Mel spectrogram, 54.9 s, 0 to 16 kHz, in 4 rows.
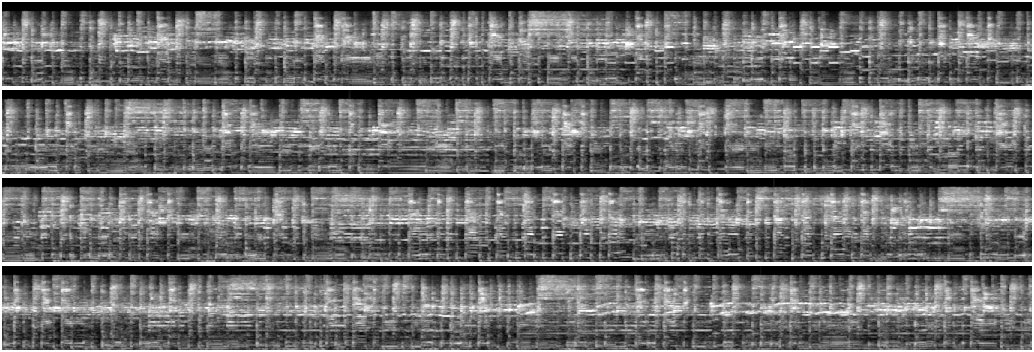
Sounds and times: Funk: 0.0 - 54.9.

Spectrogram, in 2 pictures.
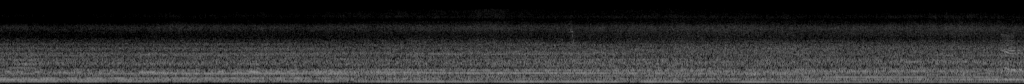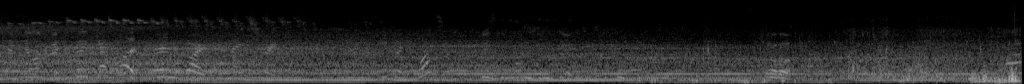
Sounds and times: Vehicle: 0.0 - 20.4.

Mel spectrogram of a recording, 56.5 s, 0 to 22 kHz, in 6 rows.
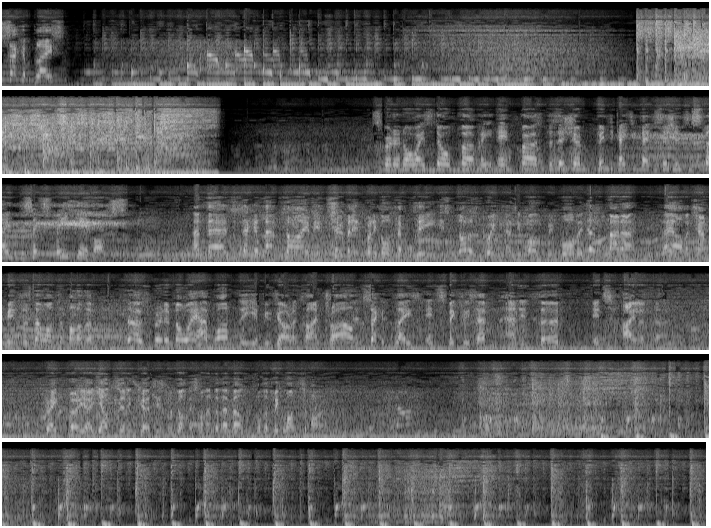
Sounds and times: Speech: 21.4 - 37.2, 38.3 - 42.0.

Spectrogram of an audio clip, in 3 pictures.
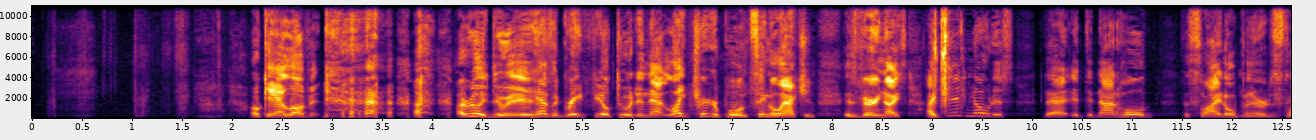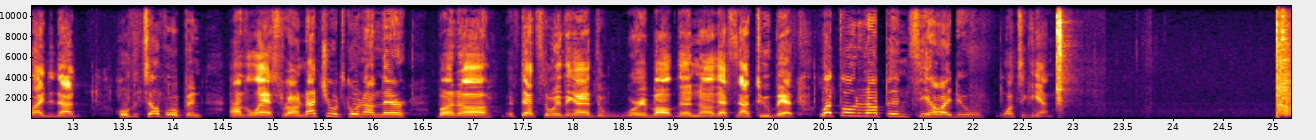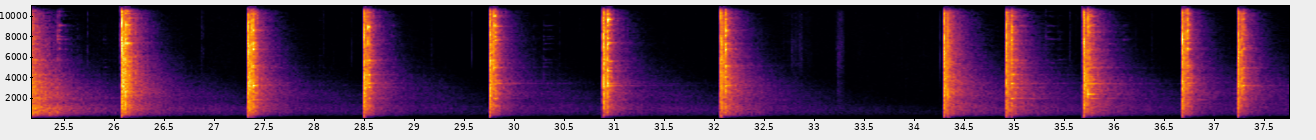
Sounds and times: Gunshot, gunfire: 25.0 - 26.5, 27.3 - 27.8, 28.5 - 28.9, 32.0 - 32.6, 34.3 - 37.7.

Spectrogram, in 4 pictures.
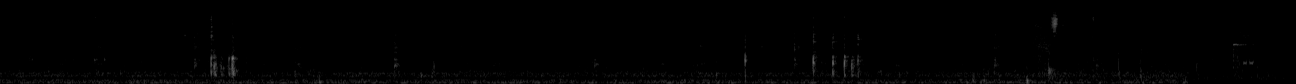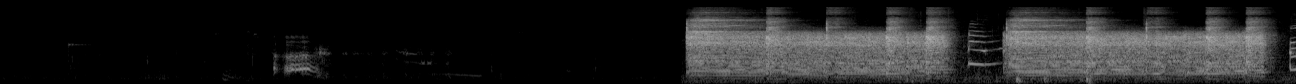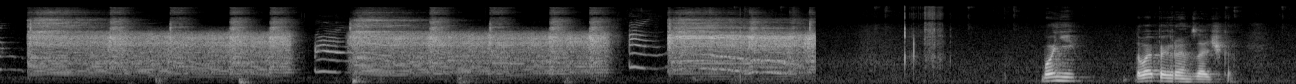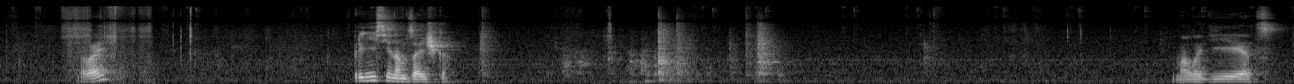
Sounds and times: Music: 19.8 - 34.1.

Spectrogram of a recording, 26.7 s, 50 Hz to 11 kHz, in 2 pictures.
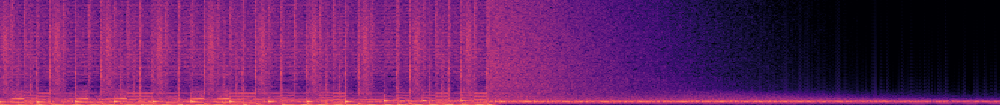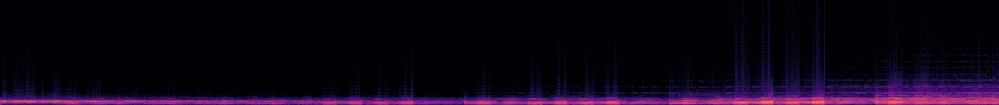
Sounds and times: Drum and bass: 0.0 - 10.3.

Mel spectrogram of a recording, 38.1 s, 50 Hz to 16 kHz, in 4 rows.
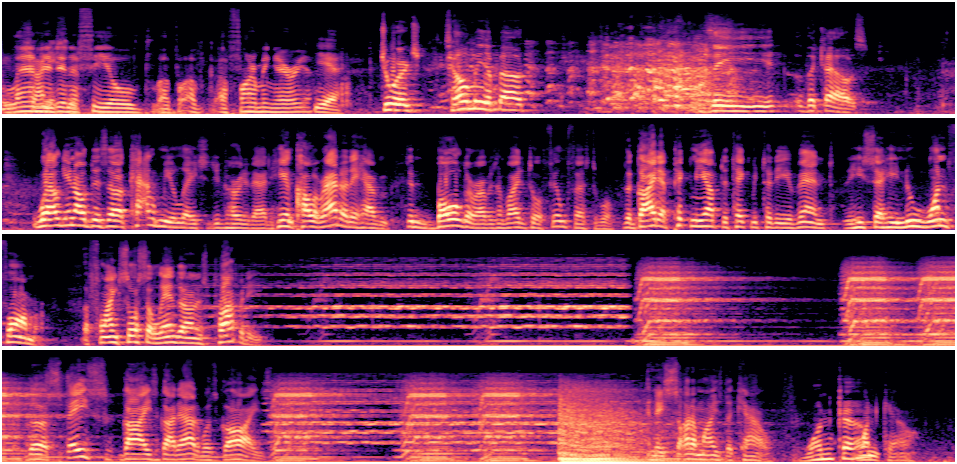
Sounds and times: Speech: 0.0 - 5.3, 7.0 - 8.7, 9.9 - 21.7, 35.0 - 37.8
Music: 20.6 - 36.3.

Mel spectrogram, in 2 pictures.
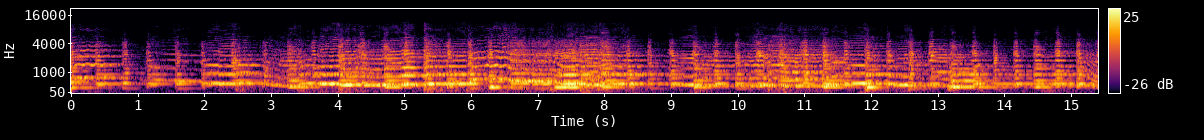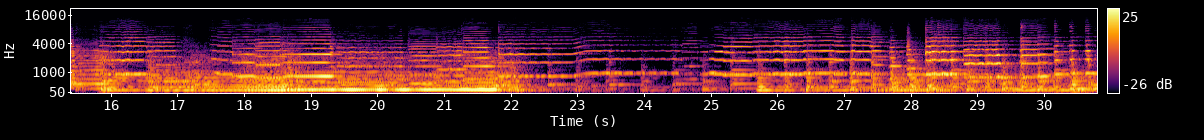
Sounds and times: Violin, fiddle: 0.0 - 30.8.

